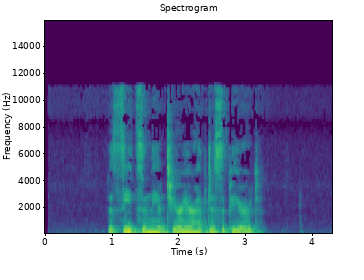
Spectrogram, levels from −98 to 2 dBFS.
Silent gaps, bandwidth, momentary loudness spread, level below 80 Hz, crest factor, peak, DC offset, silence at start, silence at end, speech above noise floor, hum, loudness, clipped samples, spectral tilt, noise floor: none; 11.5 kHz; 11 LU; -60 dBFS; 16 dB; -4 dBFS; under 0.1%; 0.95 s; 1.05 s; 48 dB; none; -18 LUFS; under 0.1%; -6 dB/octave; -65 dBFS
